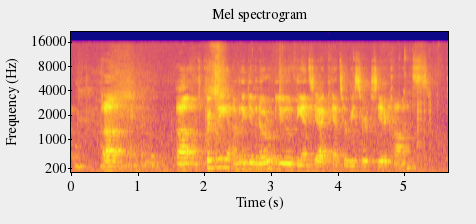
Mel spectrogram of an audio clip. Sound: laugh

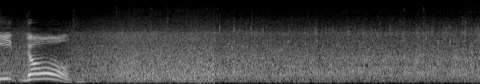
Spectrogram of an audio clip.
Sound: water rushing

